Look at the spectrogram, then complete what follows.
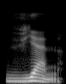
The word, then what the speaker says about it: viennent: Remember to hit that nasal ya sound for the singular pronouns and that really strong viennent for the plural.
